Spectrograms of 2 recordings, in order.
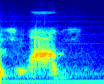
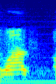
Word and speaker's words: Zouaves: There were also a group, and I'm sure you know about them, they were called the Zouaves. And the Zouaves, yes. – Pardon me? – Yes, some people pronounce it the Zouave. Pardon me for interrupting, but yes, go ahead. – Zouaves.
